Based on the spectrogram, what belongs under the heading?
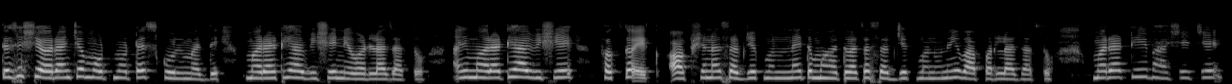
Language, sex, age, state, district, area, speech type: Marathi, female, 18-30, Maharashtra, Thane, urban, spontaneous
